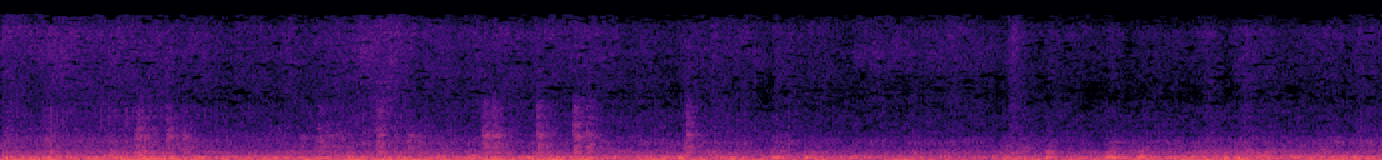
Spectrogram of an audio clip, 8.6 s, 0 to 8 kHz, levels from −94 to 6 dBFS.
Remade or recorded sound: recorded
